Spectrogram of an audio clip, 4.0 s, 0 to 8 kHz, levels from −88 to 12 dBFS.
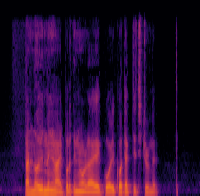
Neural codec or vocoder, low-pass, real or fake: codec, 16 kHz, 0.5 kbps, FunCodec, trained on LibriTTS, 25 frames a second; 7.2 kHz; fake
